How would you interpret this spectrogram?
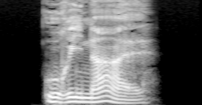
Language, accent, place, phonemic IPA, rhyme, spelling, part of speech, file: German, Germany, Berlin, /uʁiˈnaːl/, -aːl, urinal, adjective, De-urinal.ogg
- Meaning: urine; urinal, urinary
